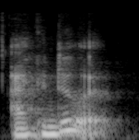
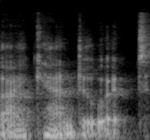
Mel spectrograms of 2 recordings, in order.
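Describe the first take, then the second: First: Brighter, bolder I can do it; confident. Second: Soft, hushed self-talk; quietly unsure; quiet murmur. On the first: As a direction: say I can do it with a lift on do. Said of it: "But if I need to". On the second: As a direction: murmur it to yourself. Quiet then bold. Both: Shown as a demonstration.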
